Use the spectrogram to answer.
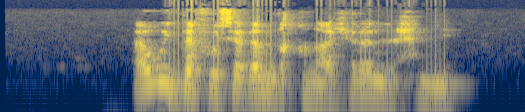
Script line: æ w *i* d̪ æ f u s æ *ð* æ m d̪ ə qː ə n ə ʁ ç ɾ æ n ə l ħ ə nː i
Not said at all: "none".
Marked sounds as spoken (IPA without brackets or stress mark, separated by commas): i, ð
